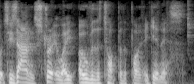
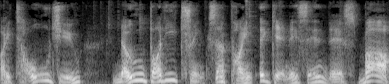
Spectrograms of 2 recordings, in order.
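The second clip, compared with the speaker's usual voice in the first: very slow, drawn-out video-game character voice; 2 semitones higher than usual. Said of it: "You sound like that character in Monkey Island in the Scum Bar".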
